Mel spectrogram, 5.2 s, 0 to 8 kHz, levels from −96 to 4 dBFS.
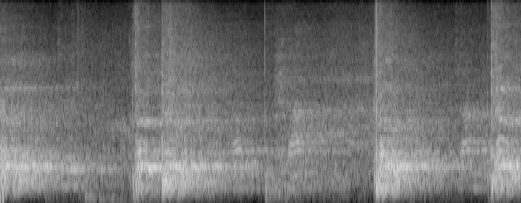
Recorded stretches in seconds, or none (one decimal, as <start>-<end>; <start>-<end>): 0.0-2.1; 2.6-3.4; 4.0-5.2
